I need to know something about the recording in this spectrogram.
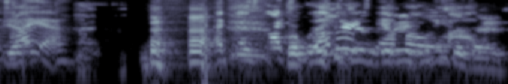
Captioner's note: laughter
